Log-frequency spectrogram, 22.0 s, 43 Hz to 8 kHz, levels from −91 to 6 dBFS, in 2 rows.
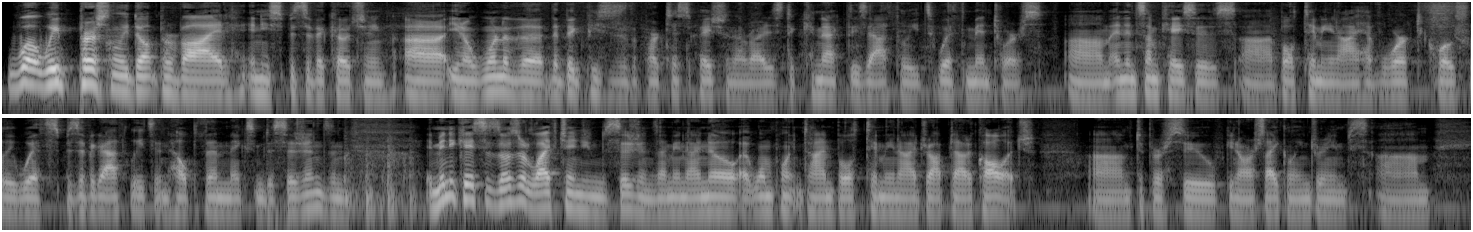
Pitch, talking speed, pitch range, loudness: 100 Hz, 235 wpm, 95-110 Hz, -27 LUFS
